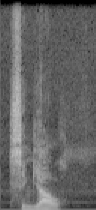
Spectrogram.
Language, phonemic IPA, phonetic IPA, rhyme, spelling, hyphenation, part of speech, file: Dutch, /sɪnˈjaːl/, [sɪˈɲaːl], -aːl, signaal, sign‧aal, noun, Nl-signaal.ogg
- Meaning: 1. signal (sign made to give notice) 2. signal (electromagnetic action that conveys information) 3. signal (simple interprocess communication)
